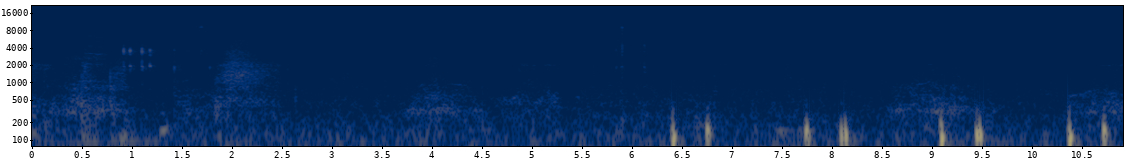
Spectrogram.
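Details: Adult at an annual checkup in a role-switched ASMR exam, stethoscope at the chest: faint, regular lub-dub pairs at about 85 beats a minute after rustling, no murmurs, strong heart; normal heart sounds.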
